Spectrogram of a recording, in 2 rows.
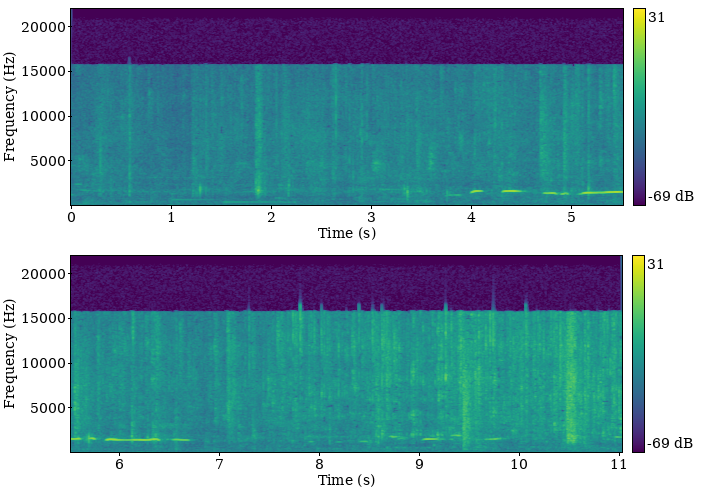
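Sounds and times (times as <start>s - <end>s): person whistling a tune: 3.8s - 6.8s, 8.4s - 10.0s.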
